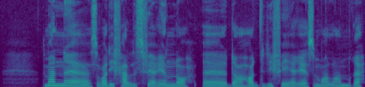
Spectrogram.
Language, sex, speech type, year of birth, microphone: Norwegian, female, spontaneous, 1991, Sennheiser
